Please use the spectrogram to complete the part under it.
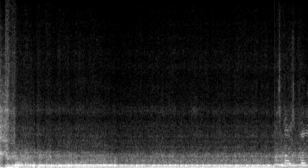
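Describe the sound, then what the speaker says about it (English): A loud modified car with an aftermarket cam idles close by after starting, a steady deep rumbling drone with a lumpy, pulsing beat that runs unbroken for about six seconds. "This car's crazy loud, but I gotta let it warm up before I start to shift."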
